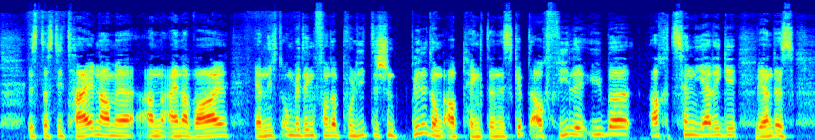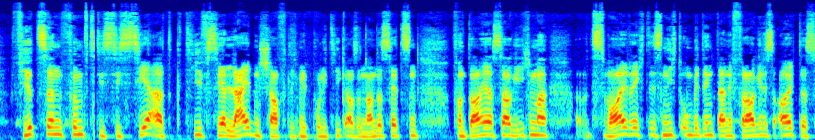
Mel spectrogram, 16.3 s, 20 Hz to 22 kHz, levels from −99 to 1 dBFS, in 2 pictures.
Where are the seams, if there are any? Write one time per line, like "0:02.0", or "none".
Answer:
0:07.6
0:09.1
